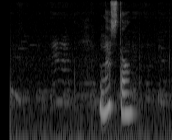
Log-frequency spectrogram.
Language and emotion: Russian, neutral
